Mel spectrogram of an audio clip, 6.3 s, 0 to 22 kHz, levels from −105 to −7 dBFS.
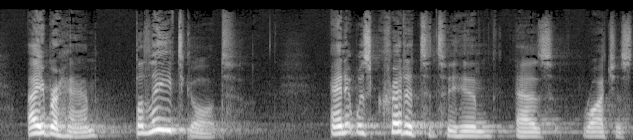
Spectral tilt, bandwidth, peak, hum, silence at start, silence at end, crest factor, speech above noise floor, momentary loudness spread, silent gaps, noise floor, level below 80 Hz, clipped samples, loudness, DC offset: -6 dB/octave; 16 kHz; 0 dBFS; none; 0.25 s; 0.05 s; 20 dB; 41 dB; 17 LU; none; -59 dBFS; -64 dBFS; under 0.1%; -19 LUFS; under 0.1%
